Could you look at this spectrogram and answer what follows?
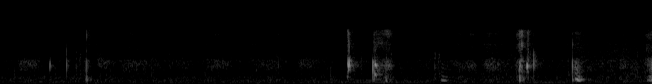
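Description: Quiet room with about four short, abrupt catches of breath at irregular intervals; hiccups, sudden involuntary spasms of the breathing muscle.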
